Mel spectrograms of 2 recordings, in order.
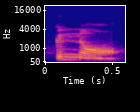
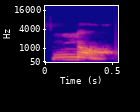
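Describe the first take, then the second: First: The word begins with an audible G sound. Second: The word begins with no G sound. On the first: The speaker calls it wrong. "it's not gnaw" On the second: The speaker calls it right. "it's no"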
